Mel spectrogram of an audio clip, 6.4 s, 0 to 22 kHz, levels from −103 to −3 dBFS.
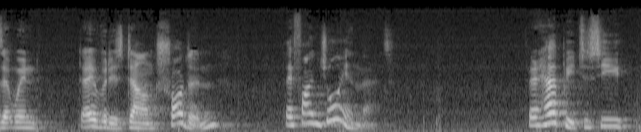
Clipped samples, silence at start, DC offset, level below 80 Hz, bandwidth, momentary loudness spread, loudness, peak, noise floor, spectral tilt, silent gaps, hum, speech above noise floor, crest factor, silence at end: under 0.1%; 0 s; under 0.1%; -62 dBFS; 16.5 kHz; 13 LU; -33 LUFS; -14 dBFS; -61 dBFS; -4.5 dB/octave; none; none; 28 dB; 22 dB; 0 s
